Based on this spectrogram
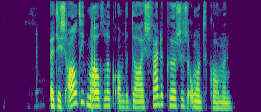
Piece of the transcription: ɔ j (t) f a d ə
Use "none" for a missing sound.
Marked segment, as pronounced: s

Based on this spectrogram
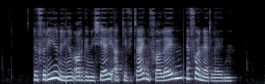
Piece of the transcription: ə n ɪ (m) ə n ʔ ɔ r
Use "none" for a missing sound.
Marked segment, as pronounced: ŋ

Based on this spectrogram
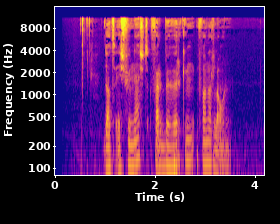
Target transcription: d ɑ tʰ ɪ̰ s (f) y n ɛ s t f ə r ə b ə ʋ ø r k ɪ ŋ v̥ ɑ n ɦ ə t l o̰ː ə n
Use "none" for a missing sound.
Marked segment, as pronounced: f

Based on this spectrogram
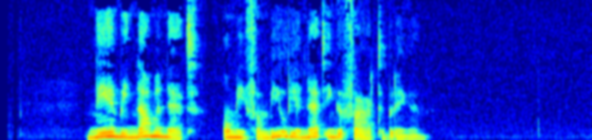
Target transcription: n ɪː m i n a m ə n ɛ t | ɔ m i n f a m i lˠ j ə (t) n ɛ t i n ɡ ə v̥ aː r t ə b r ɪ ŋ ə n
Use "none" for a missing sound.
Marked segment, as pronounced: none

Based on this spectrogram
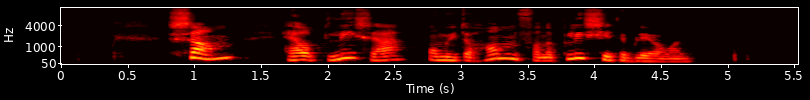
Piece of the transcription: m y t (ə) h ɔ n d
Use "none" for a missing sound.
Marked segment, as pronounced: ə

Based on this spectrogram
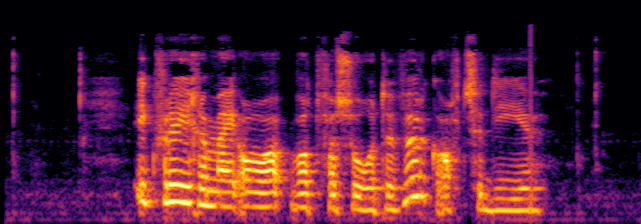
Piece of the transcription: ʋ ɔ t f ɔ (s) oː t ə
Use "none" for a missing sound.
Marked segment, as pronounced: s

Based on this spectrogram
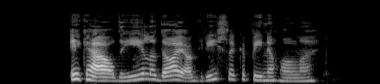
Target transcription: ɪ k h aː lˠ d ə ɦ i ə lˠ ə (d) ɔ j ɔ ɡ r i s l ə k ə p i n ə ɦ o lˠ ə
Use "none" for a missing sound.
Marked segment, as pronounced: d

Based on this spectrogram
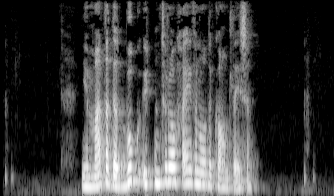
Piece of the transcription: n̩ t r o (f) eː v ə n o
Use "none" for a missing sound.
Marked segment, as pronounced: x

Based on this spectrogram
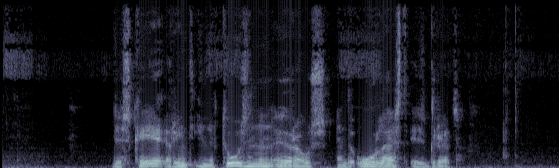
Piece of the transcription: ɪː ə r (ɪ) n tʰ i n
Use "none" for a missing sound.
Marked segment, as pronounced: i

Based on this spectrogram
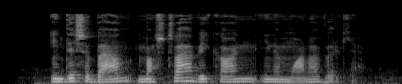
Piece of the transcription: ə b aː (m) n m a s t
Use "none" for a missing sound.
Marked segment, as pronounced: none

